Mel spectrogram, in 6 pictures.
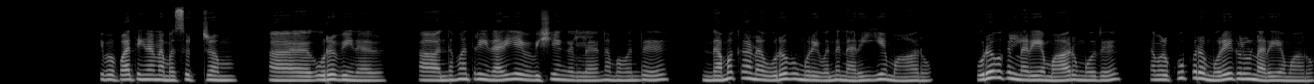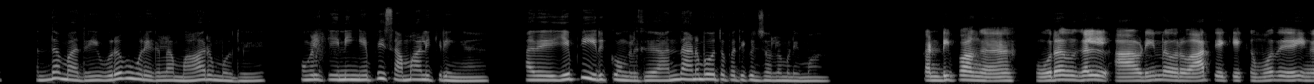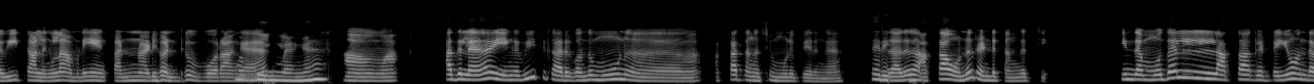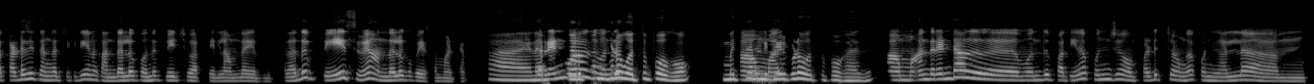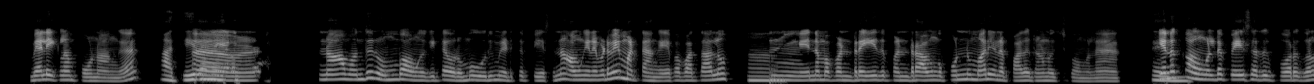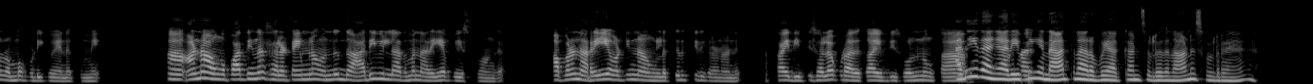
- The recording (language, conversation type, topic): Tamil, podcast, உறவுகளில் மாற்றங்கள் ஏற்படும் போது நீங்கள் அதை எப்படிச் சமாளிக்கிறீர்கள்?
- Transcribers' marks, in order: "கூப்பிடுற" said as "கூப்பிட்ற"; "அனுபவத்தைப் பற்றி" said as "அனுபவத்தப் பத்தி"; laughing while speaking: "முன்னாடி வண்ட்டு போறாங்க"; drawn out: "வந்து"; drawn out: "அ"; "பிடிக்கும்" said as "புடிக்கும்"; in English: "டைம்லாம்"; "மாதிரி" said as "மாரி"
